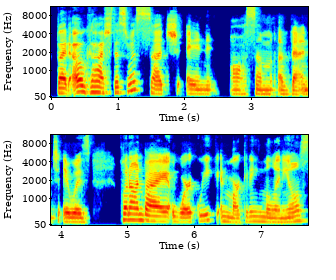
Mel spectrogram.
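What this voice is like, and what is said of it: Hoarse, strained voice. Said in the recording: “I'm sure you can tell by my voice, it's kind of gone from all of the socializing and networking”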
